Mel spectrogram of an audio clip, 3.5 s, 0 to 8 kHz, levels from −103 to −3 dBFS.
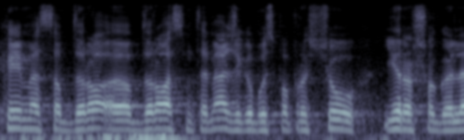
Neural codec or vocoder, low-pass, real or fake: none; 7.2 kHz; real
